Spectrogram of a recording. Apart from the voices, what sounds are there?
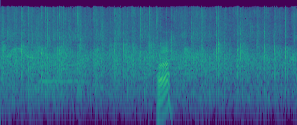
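audience clapping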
